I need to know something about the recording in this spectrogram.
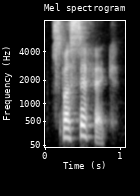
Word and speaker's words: specific: dessert 15 is specific specific the stress goes on the second syllable Spa stiff thick specific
